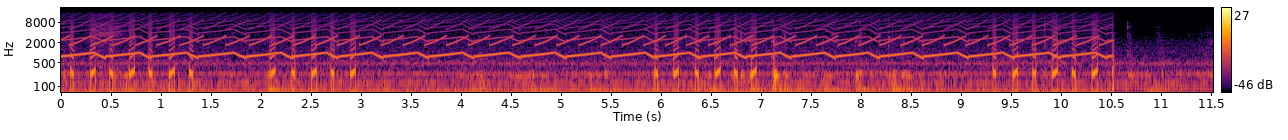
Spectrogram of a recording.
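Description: Short electronic chomping blips sound in quick bursts.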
